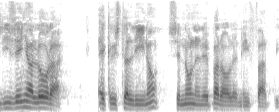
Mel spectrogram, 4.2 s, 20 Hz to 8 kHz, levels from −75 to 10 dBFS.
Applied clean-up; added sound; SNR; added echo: none; none; none; none.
